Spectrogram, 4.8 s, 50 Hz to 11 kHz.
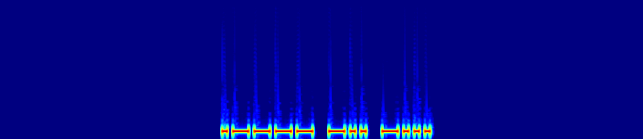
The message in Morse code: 1DB

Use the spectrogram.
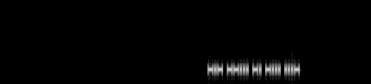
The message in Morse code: K7NBV

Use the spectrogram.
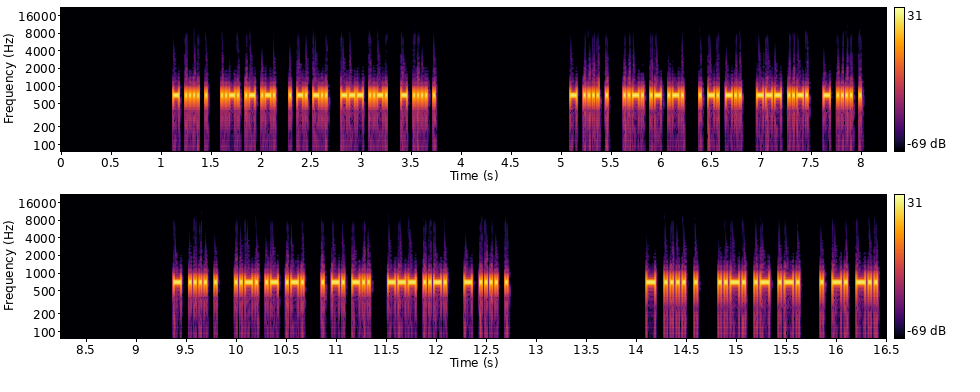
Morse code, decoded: THE FAR END OF THE THE FAR END OF THE THE FAR END OF THE THE FAR END

